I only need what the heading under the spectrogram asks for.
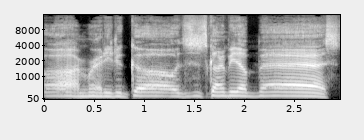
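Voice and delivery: said mid-yawn, mock yawning. Introducing a friend to the audience, imitating James Meehan mid-yawn. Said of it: "he was kind of in this mid-yawn".

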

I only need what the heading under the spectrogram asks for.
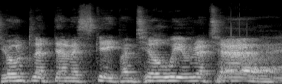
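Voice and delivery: loud, high, slow bellow.

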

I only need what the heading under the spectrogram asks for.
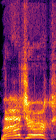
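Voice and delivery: loud high yell.

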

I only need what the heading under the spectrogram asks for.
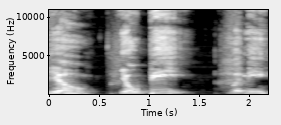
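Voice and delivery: very slow stretched voice. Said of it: "You gotta talk like [name]".

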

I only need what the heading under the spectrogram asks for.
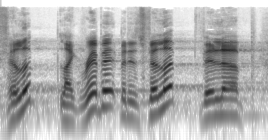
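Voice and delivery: froggy, croaky throat. Speaker imitates his pastor saying his name, imitating Pastor Dave's froggy voice. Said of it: "It sounded like he had a frog in his voice".

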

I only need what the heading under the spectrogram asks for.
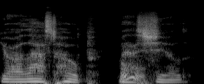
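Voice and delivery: soft, hushed whisper. Game master voicing a healer speaking to a player's character after healing him, whispering. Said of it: "You hear her whisper".

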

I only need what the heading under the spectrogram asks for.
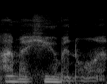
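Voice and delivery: hushed, menacing, seductive, sexy whisper. Coached to redo a line, a speaker tries it again; terrifyingly sexy voice. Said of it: "so terrifyingly sexy".

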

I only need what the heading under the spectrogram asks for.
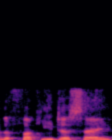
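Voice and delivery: hushed, hostile, confrontational, furious snapped delivery. Retelling [name]'s taunt after a missed lift, acting out his own angry snap. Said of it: "Here comes the crazy side".

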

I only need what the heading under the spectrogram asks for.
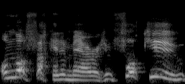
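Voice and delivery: put-on English accent. Retelling walking around england with companions, in a fake english accent. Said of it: "put on our fake English accents".

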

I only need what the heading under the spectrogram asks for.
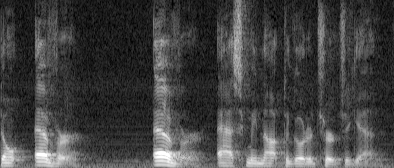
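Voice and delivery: put-on very stern, firm, no-nonsense fatherly voice. Retelling a father's warning never to ask to skip church: imitating stern speech. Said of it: "he said this very sternly".

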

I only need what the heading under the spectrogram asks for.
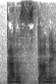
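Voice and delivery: ordinary delivery

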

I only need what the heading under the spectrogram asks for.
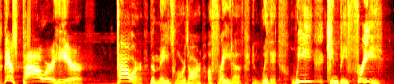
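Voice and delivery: furious outburst with growl, high swooping pitch. Voicing a character who shouts back at the listener: angry shouting. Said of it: "as he angrily shouts".

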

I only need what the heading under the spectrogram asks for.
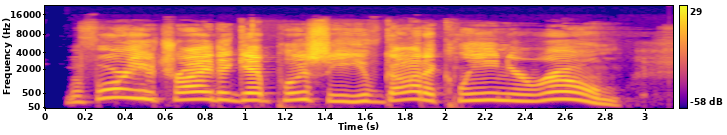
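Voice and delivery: weak, barely-there, very high frog puppet voice. Asked to talk like Kermit the Frog, the speaker tries it: weak Kermit voice. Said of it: "That was barely Kermit the Frog".

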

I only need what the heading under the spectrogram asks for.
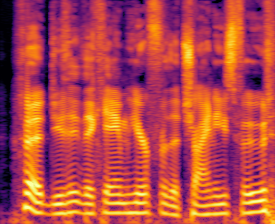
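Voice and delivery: ordinary talk, nothing marked

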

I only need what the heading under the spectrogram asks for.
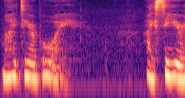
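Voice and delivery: seductive, erotic interrogator voice. Showing how to check on a restrained partner during an interrogation scene: erotic interrogator voice. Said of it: "you can do it very, very erotically in an interrogation scene".

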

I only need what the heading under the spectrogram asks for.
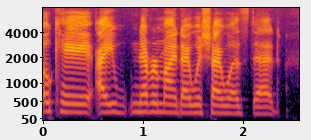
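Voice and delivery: normal talking voice

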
